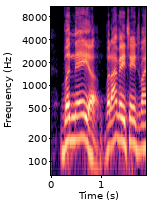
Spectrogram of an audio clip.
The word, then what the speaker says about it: Benaiah: Now some may say Benaiah, Benaniah. Max is already smiling at me. I said, look, I did my research. And I think you pronounce his name Benaiah.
